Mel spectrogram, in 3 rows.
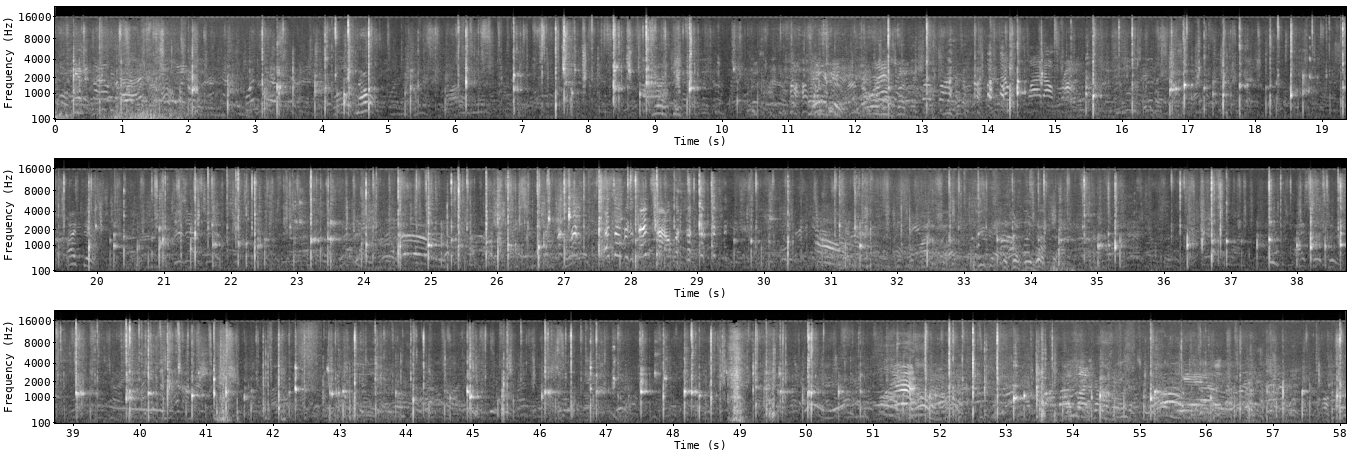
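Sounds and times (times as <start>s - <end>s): people talking: 0.0s - 58.0s
paddles hitting plastic ball: 15.4s - 50.9s.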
